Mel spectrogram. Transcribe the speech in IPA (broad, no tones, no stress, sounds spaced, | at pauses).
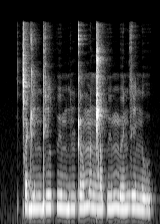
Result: ǀ ɐ ɖ i n d i l p y m b ĩ n ʈ ɤ m ɐ̃ ŋ͡ǁ ɐ̃ p y m ø n z i n u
